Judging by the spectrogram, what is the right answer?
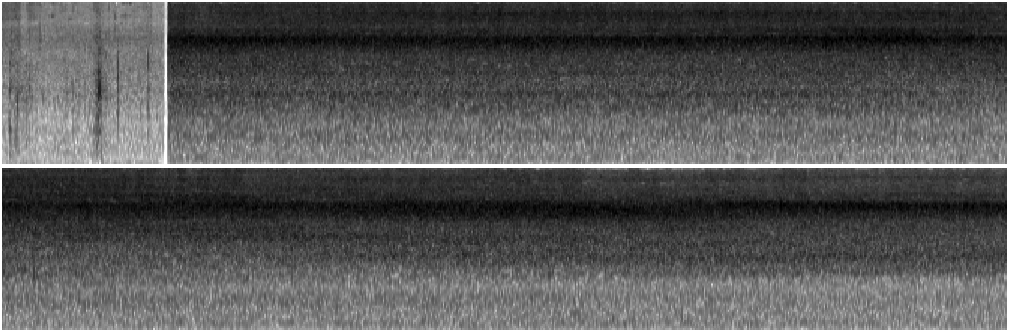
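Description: A few footsteps on a gravel trail, then about a second in a sudden cut to the steady rush of a waterfall pouring into a pool, a loud even hiss of falling water.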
